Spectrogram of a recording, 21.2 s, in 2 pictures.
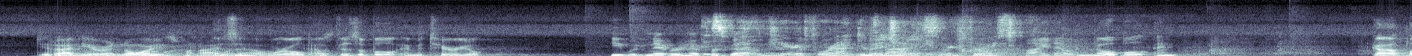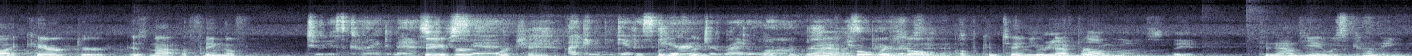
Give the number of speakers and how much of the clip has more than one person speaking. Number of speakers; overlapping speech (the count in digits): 5, about 43%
